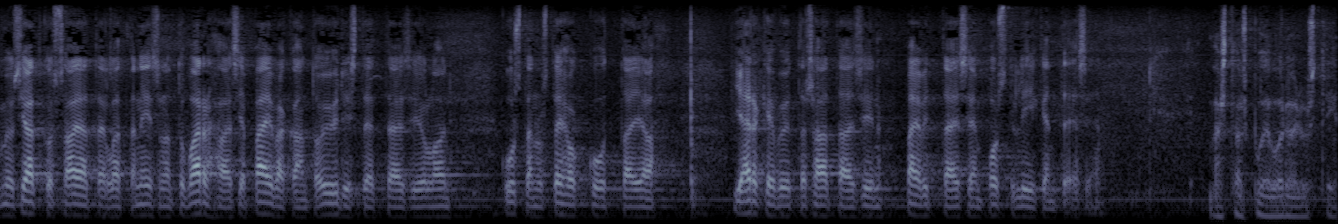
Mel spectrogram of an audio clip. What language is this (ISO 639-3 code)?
fin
